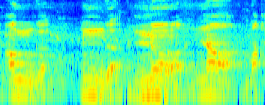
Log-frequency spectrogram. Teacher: મોંનો માર્ગ અવરોધને કારણે બંધ થઈ જતા હવાનું મોજું નાક દ્વારા પસાર થાય ત્યારે અનુનાસિક ધ્વનિ સંભળાય છે. અહીંયા વર્ણો આપ્યા છે, એમાં જુઓ અંગ, ઊંગ, ન, મ આ બધા અનુનાસિક ધ્વનિ છે.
